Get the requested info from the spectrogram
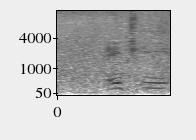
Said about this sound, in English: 7:11 a.m. Saturday morning, July 25th, 2020. Coming to you live from the ocean's edge. If you're not living on the edge, you are taking up too much space. Anyways, at the beach with my dog,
